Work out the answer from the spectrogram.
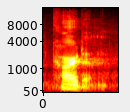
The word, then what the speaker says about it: Carden: acevedo butler iii laude carden which rhymes with garden laude elizabeth raquel cyrone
